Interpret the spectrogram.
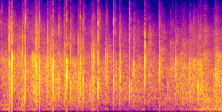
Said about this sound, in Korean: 이승도 대표님께 그동안 고생하셨다고 박수 한번 보내주시기 바랍니다.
